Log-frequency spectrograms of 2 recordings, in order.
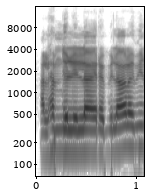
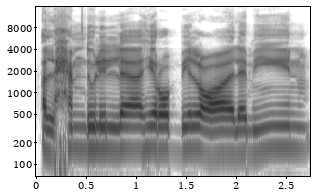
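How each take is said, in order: First: It is recited quickly without pauses. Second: It is recited slowly with calm pauses. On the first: The speaker calls it wrong. "जल्दी जल्दी नहीं पढ़ना ... गलत तरीका है" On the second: The speaker calls it right. "सुकून से रुक रुक के ठहर ठहर के पढ़ना है"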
